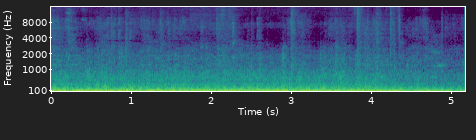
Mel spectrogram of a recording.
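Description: Passenger train running, heard from inside the coach at an open window: a steady low rumble of wheels on the track with occasional faint clicks, fading out near the end.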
